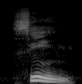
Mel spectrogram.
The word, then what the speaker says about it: Sin: just what it's called they spell it differently to help you out with it because it's not spelled sin either it's and actually that's a long e sound seen especially in the Hebrew if you look at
